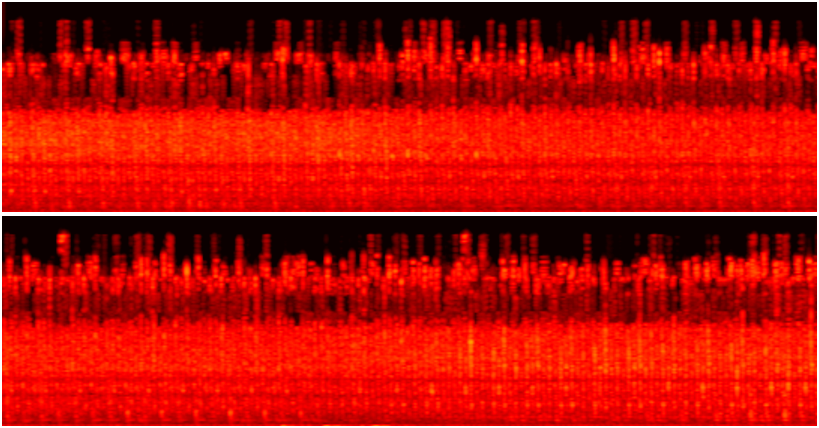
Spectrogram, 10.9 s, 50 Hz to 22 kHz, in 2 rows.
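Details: Warm 1JZ-GTE in an MK3 Supra idles evenly over an intermittent, light, uneven top-end knock, loudest at exhaust cam cap number one with a stethoscope; only occurs when warm and seems to fade with rpm.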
